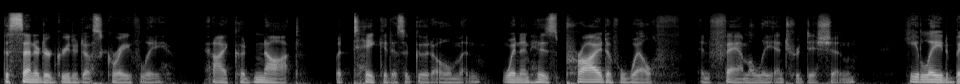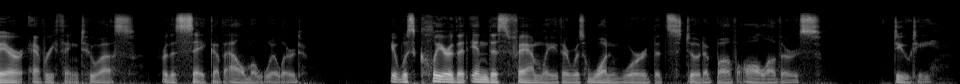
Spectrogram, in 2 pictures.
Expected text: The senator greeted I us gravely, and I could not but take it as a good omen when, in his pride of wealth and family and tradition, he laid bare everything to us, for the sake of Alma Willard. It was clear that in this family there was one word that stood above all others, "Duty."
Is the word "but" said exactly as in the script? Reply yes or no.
yes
